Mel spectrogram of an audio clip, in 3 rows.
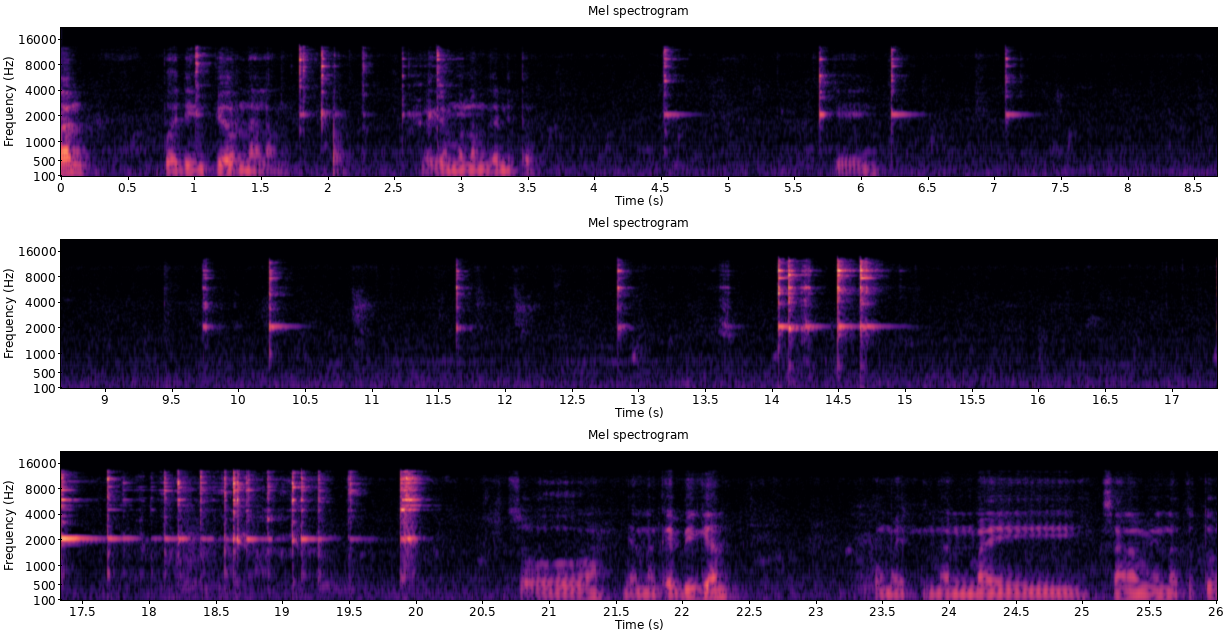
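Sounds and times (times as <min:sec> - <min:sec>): spoon clinking against glass: 0:01.0 - 0:03.1, 0:04.5 - 0:04.8, 0:05.6 - 0:06.5, 0:07.1 - 0:07.4, 0:09.7 - 0:10.6, 0:11.6 - 0:11.9, 0:12.8 - 0:15.1, 0:17.3 - 0:20.2.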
